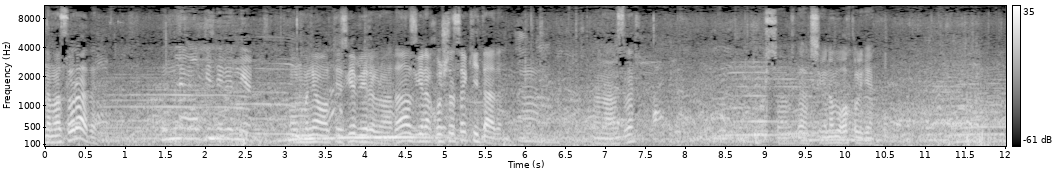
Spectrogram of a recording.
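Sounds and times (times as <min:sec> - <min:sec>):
voices: 0:00.0 - 0:12.0
cow mooing: 0:00.6 - 0:12.0.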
